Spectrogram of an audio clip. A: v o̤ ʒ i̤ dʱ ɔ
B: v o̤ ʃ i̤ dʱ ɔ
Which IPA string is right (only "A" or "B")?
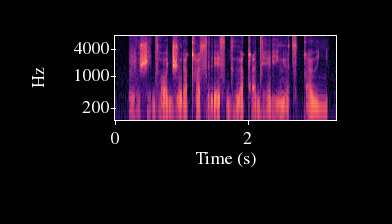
B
